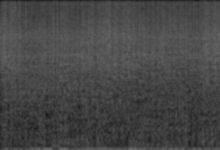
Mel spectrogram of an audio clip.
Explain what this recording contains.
Rocket Fire Loop
A loop-able sound effect that sounds like a missile in mid-transit or the sound of an alien UFO ship landing.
